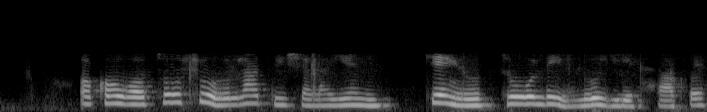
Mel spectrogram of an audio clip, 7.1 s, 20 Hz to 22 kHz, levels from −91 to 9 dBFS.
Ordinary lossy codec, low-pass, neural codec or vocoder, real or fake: Opus, 24 kbps; 3.6 kHz; codec, 16 kHz, 0.8 kbps, ZipCodec; fake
